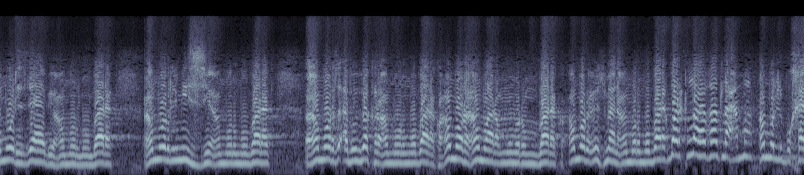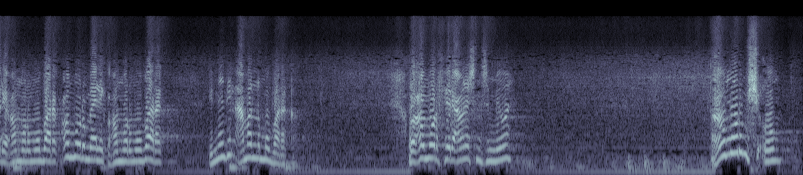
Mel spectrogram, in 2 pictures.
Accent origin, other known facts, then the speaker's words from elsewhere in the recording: Morocco; شحال الآن عندنا في المغرب من الدكاترة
